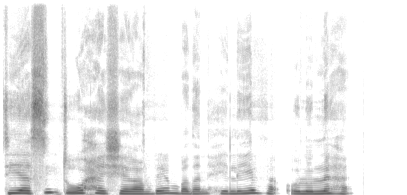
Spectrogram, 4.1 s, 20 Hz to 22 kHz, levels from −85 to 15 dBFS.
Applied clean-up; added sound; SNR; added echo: neural mask model DeepFilterNet 3.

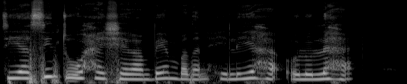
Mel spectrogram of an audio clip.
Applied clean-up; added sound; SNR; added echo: none; none; none; none.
